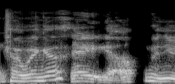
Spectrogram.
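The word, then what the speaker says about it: Cahuenga: I'm glad somebody said Kahena correctly. Yeah, cuz I can't even say it correctly. Kawena.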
